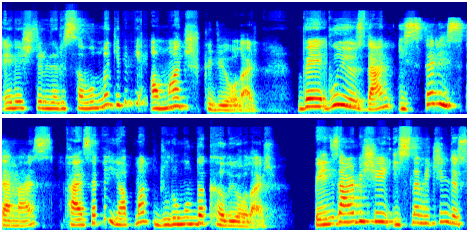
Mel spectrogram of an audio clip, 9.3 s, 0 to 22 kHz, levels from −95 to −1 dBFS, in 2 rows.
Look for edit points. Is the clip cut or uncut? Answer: uncut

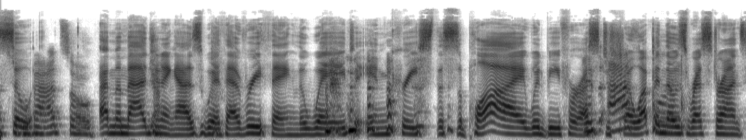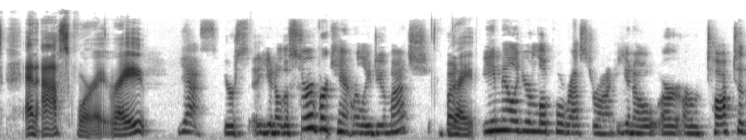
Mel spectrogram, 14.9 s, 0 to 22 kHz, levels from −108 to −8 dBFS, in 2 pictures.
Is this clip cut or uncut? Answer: cut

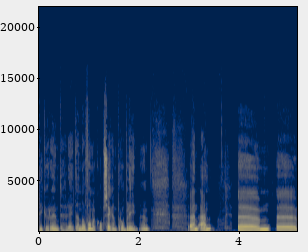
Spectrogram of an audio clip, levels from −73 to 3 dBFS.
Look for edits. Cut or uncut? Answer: cut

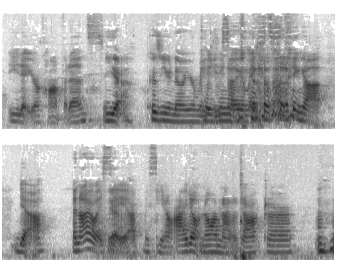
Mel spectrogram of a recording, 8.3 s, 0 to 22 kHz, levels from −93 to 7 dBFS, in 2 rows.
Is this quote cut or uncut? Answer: cut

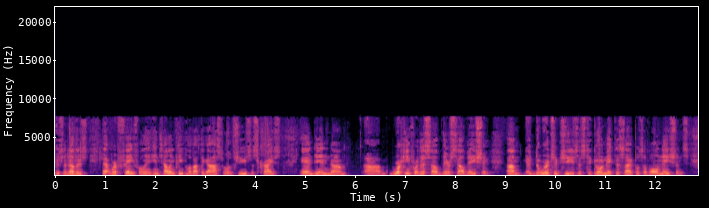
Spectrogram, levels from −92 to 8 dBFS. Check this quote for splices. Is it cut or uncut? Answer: cut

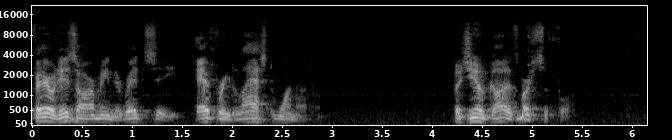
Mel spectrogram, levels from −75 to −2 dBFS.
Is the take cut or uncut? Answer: cut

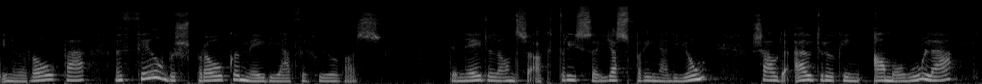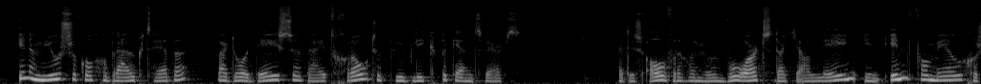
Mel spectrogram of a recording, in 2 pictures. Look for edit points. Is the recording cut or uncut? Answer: uncut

